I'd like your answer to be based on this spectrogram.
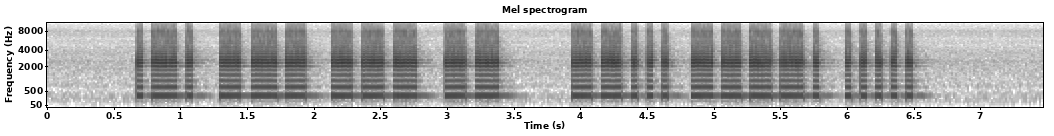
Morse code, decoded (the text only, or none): ROOM 795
